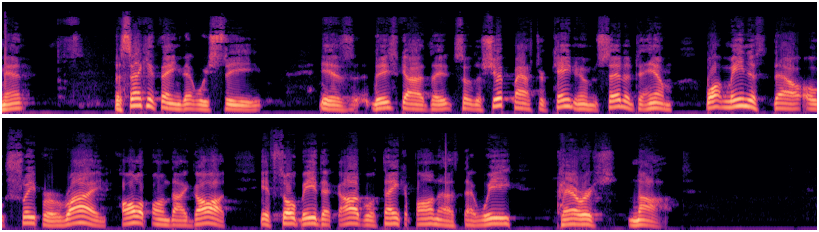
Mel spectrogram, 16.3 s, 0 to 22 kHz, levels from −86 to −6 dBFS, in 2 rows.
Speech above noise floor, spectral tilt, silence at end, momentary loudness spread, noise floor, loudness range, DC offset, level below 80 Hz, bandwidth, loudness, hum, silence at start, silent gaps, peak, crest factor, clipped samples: 42 dB; -5.5 dB/octave; 1.55 s; 8 LU; -65 dBFS; 3 LU; under 0.1%; -60 dBFS; 14.5 kHz; -24 LUFS; none; 0 s; none; -6 dBFS; 18 dB; under 0.1%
